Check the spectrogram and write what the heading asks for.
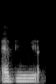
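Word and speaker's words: Aburi: Ich sitze in Aberi, Ghana, mit Aberi, aber geschrieben, aber Aberi ausgesprochen.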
